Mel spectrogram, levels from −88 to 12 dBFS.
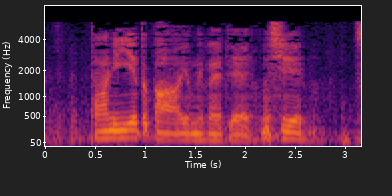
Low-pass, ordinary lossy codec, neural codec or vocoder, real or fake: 7.2 kHz; MP3, 24 kbps; codec, 16 kHz, 1 kbps, FunCodec, trained on Chinese and English, 50 frames a second; fake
